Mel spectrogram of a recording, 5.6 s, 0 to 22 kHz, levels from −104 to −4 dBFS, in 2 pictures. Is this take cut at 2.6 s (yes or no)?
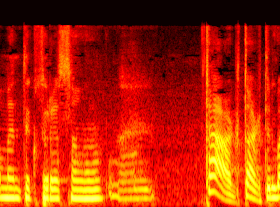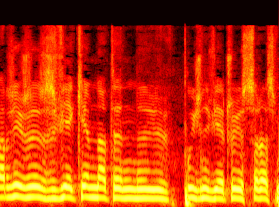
no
